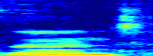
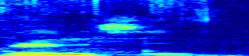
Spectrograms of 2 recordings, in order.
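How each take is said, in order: First: The word ends on a consonant, no final vowel. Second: The word ends with an added 'ee' vowel. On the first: The speaker calls it wrong. "It's not pronounced Zanch" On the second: The speaker calls it right. "It's Zenchi"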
